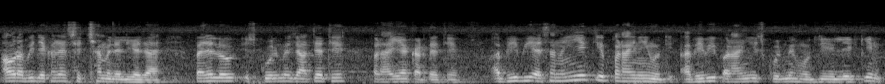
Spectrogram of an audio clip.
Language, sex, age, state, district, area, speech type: Hindi, male, 18-30, Uttar Pradesh, Pratapgarh, urban, spontaneous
